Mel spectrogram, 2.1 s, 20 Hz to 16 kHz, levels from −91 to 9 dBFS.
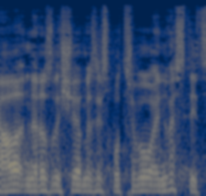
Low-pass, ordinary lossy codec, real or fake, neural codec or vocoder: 14.4 kHz; MP3, 64 kbps; fake; codec, 44.1 kHz, 7.8 kbps, Pupu-Codec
